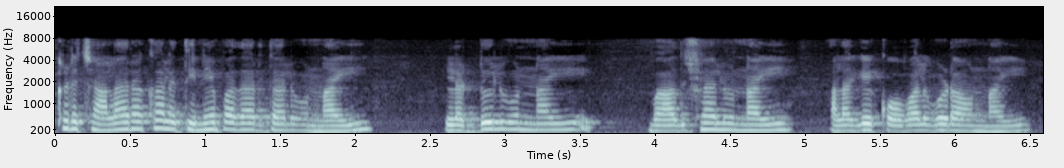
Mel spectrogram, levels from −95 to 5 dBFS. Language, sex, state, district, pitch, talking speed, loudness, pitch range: Telugu, female, Telangana, Hyderabad, 195 Hz, 125 wpm, -16 LUFS, 175-210 Hz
